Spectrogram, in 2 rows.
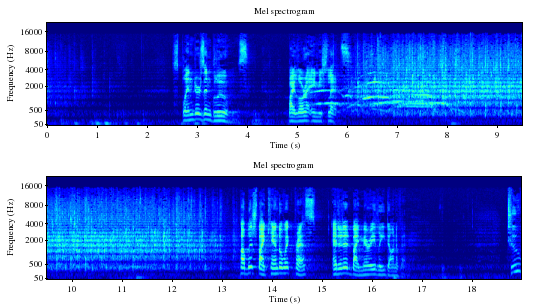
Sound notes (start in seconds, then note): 10.6 applause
